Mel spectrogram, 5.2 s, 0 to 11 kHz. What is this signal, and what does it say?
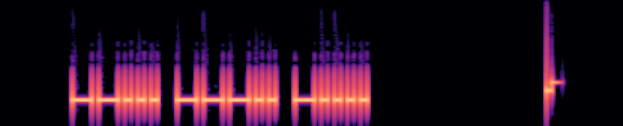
Morse code, heard as a keyed tone, about 22 wpm, 700 Hz. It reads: 786
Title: Common Cut Numbers - 3-Digit 22wpm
